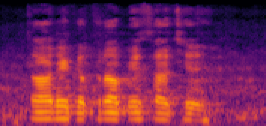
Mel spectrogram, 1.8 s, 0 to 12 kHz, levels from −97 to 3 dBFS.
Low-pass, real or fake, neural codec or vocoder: 10.8 kHz; fake; codec, 24 kHz, 3.1 kbps, DualCodec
